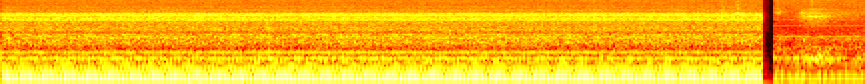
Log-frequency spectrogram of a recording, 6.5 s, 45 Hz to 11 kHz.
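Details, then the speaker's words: WD WD80EZAZ 8TB hard drive: steady even spin hum with faint regular whir, no clicking or grinding; spins like a good drive yet the computer cannot detect it, disk firmware corruption suspected. "the following is the sound from one of the hard drive which experienced disk fir corruption it sounds like a good hard drive but the computer cannot detect hard drive"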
